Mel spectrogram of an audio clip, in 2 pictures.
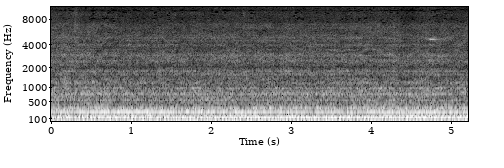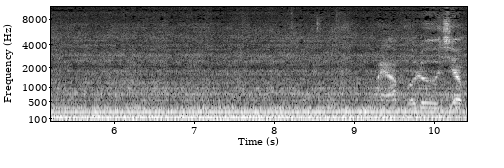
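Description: Heavy truck's diesel engine droning steadily at highway cruising speed, with tyre and road noise, heard inside the cab.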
